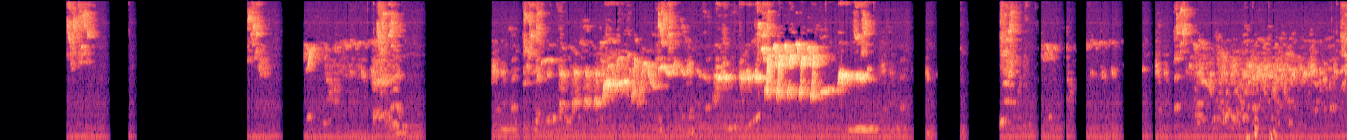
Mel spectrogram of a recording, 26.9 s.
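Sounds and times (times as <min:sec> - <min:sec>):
bird chirping and warbling: 0:01.4 - 0:02.0, 0:05.0 - 0:05.5, 0:06.1 - 0:08.2, 0:09.8 - 0:18.2, 0:20.0 - 0:26.9.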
